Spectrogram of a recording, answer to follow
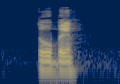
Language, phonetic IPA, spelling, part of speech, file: Russian, [ˈtubɨ], тубы, noun, Ru-ту́бы.ogg
- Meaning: inflection of ту́ба (túba): 1. genitive singular 2. nominative/accusative plural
